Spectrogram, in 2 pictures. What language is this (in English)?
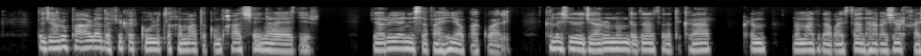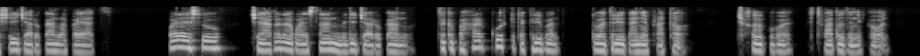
Southern Pashto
